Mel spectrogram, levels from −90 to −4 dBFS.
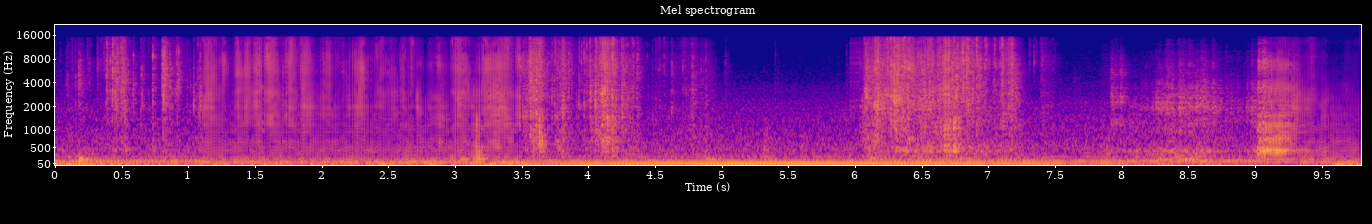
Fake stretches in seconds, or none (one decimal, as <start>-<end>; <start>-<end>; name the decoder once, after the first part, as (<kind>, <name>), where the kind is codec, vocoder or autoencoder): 1.1-3.5 (vocoder, BigVGAN v2); 9.1-9.8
